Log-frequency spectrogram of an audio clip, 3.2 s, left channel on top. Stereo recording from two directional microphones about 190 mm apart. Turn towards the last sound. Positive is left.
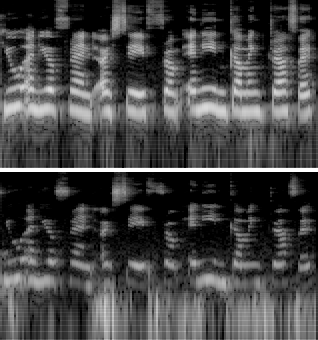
turn(degrees=50)  # may be behind; listen again after turning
